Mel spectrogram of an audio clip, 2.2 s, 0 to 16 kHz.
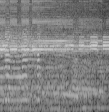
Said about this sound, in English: For people driving the Cinquecentos around piazzas at 3 a.m. honking.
